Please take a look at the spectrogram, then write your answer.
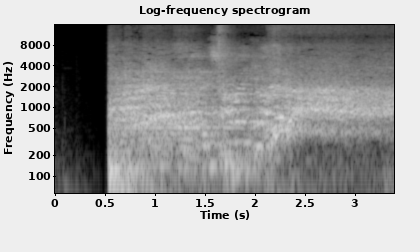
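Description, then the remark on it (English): A crowd of football fans around England bursts into loud, sustained cheering after a brief silence, following Harry Kane's penalty kick equaliser in England's European Football Championship semi-final against the Netherlands. It is a dense roar of shouts and yells that stays at full volume without a break. “Fans around England erupt in cheers following Harry Kane's penalty kick equaliser in the national team's European Football Championship semi-final against the Netherlands.”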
